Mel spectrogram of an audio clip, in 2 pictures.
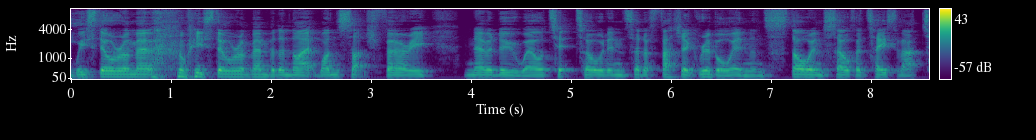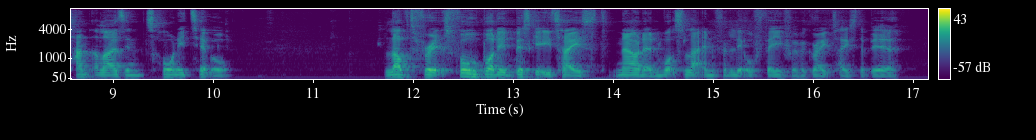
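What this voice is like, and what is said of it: Put-on Dorset accent, not very good. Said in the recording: “Only I think theirs was a little bit better than my Dorset accent there... It's kind of written in dialect.”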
